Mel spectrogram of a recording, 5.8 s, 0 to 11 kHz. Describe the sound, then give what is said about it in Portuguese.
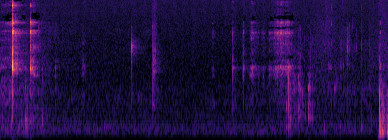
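A few light clinks of a coffee cup, then a short slurping sip of coffee and another faint clink, all quiet with no one talking. “Então, vou te dar 2 segundos para você pegar esse material enquanto eu dou um golinho no meu café.”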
